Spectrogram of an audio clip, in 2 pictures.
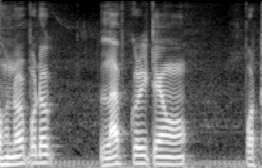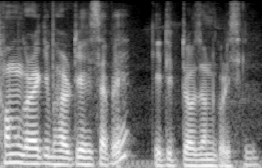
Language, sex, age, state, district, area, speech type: Assamese, male, 30-45, Assam, Charaideo, rural, spontaneous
